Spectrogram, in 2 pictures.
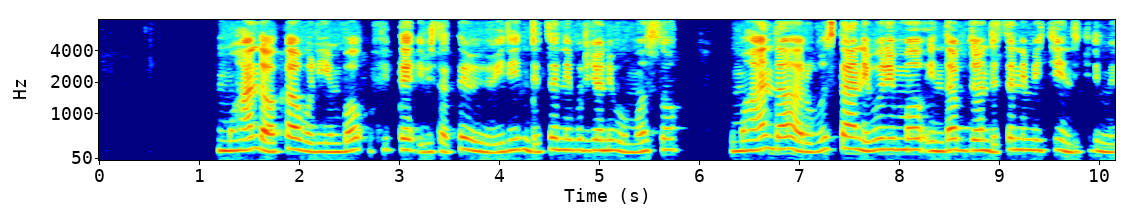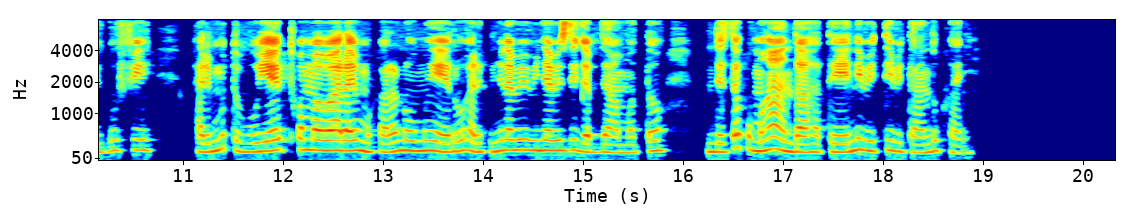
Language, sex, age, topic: Kinyarwanda, female, 18-24, government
